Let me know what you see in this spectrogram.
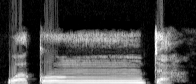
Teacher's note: So you are going to conceal the sound of that nun into ta. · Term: ikhfa'un haqiqi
